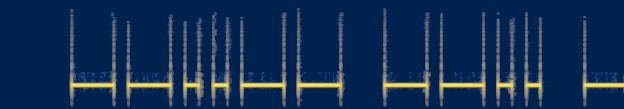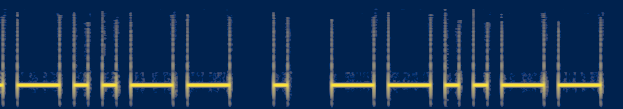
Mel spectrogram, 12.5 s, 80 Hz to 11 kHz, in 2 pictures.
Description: Morse code, heard as a keyed tone, about 8 wpm, 800 Hz. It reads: ,Z,E,
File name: LEZIONI / 10 SIGNS / 10D COMA 8wpm 3749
